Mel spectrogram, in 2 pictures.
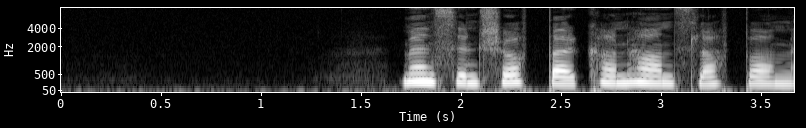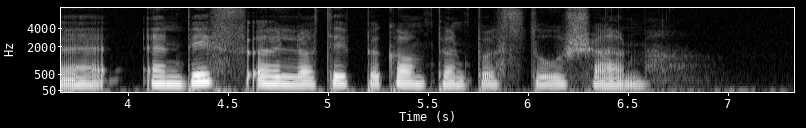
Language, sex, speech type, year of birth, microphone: Norwegian, female, read, 1962, Sennheiser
